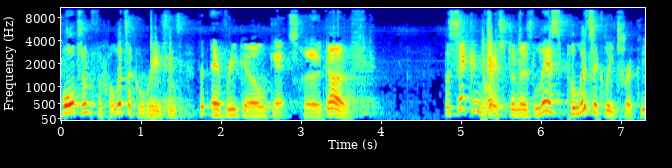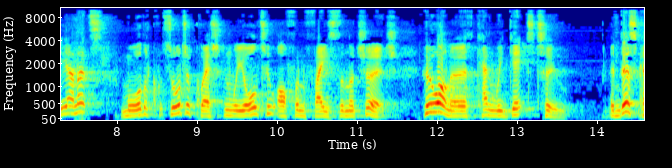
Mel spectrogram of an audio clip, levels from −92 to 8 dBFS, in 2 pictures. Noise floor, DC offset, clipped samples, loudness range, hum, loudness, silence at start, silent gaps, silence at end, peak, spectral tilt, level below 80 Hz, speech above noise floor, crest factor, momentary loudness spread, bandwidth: -55 dBFS; under 0.1%; under 0.1%; 3 LU; none; -17 LUFS; 0 s; none; 0 s; 0 dBFS; -4 dB/octave; -58 dBFS; 38 dB; 18 dB; 13 LU; 10.5 kHz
